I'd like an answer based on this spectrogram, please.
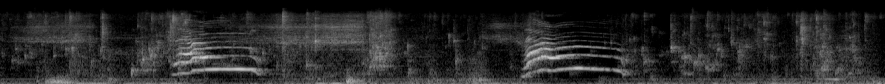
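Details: Pet cat named Baby meowing unhappily while being washed in a bathtub because she had become smelly; two drawn-out, wavering meows about three seconds apart over splashing water and bathroom noise.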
